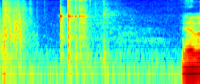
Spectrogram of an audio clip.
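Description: A coin used for scratching lottery tickets set down on a hard surface: one short metallic clink with a brief ring, after a short rustle.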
